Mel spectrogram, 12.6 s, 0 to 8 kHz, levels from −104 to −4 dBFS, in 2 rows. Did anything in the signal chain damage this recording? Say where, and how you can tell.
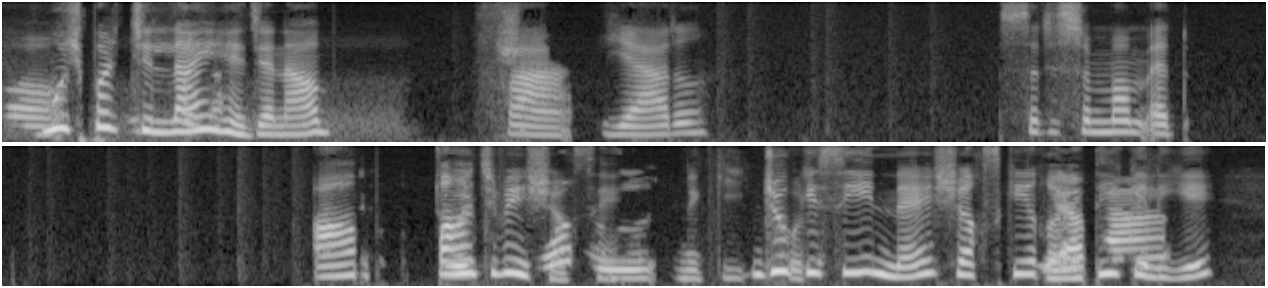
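Yes. Both faults come from the call processing stage, in the echo canceller of the side playing the call on a loudspeaker.

Speech suppressed in double talk shows up as the speech dipping at 0.00–1.39 s (by about 15 dB), 2.75–3.00 s (about 5 dB), 8.09–9.72 s (about 35 dB), 10.34–10.46 s (about 15 dB) and 11.07–12.22 s (about 40 dB). In the longer spans, only part of the time is pulled down. The likely mechanism is that the canceller could not tell its own talker from the loudspeaker echo and turned both down. A network dropout would cut the audio cleanly instead. These dips vary in depth and come and go within each span, which is how attenuation behaves.

Echo leak adds something rather than taking it away. At 0.42–0.53 s and again at 1.61–2.05 s, a delayed copy of one voice comes back about 234 ms late, at about 30 dB below the speech. This is likely residual echo that the canceller failed to remove from the microphone pickup, which was then sent back. 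A room reflection would arrive much sooner and would not stop and start like this.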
